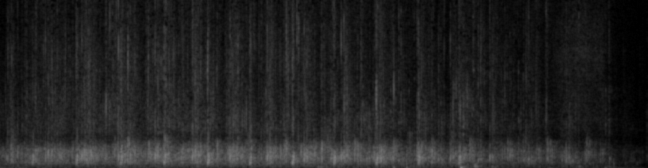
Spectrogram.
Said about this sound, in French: Est-ce qu'on peut donner une main d'applaudissement à ce Dieu ce matin?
